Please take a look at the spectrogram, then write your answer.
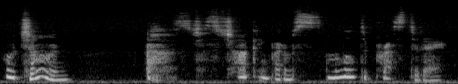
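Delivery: high, breathy whispered voice of a cold, mopey mother; mother's weary lament. Retold or imitated. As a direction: sigh it out like a mother who is always put-upon.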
